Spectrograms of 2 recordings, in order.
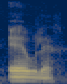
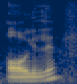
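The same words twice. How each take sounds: First: The name begins with an 'eh-oo' sound. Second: The name begins with an 'oy' sound. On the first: This follows the written spelling. "pero se escribe Euler" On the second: This is the German pronunciation. "En alemán se pronuncia Euler"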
